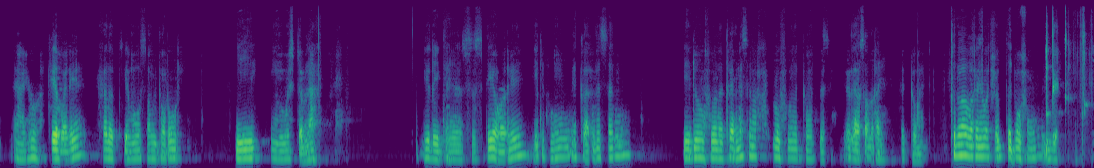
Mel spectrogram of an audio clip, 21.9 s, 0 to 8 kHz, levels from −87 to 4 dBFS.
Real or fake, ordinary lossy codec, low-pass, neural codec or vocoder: fake; none; 7.2 kHz; codec, 24 kHz, 0.9 kbps, WavTokenizer, medium music audio release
